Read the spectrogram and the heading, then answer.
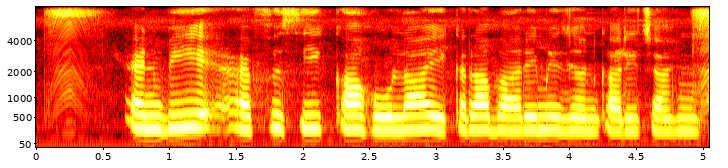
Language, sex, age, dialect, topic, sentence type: Bhojpuri, female, 18-24, Western, banking, question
